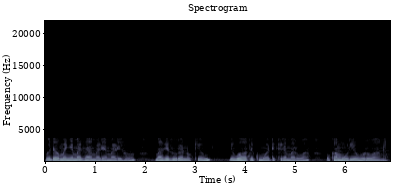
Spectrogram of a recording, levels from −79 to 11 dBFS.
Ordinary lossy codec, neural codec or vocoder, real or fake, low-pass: none; none; real; 3.6 kHz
